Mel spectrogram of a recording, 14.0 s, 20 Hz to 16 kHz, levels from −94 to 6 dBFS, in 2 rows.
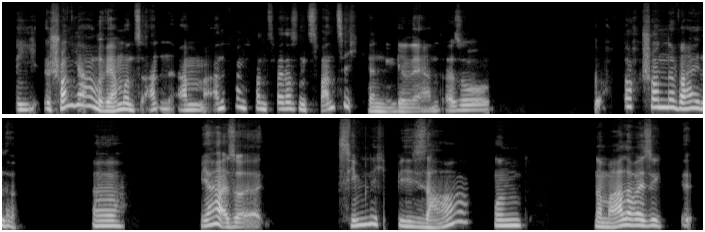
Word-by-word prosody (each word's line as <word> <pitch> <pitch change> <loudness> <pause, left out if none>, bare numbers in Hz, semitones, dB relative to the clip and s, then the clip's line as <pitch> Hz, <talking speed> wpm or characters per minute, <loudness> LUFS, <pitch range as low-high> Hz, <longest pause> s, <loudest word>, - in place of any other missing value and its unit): Äh, 175 +2 0
schon 225 - +3
Jahre. 295 - +3
Wir 135 - +5
haben 185 +5 +4
uns 170 -4 +1
an 200 +4 -5
am 165 +1 -1
Anfang 230 +2 -2
von 205 -5 -2
2020 200 - -3
kennengelernt. 120 - -4
Also 85 +1 -2 1.0
doch - - -7
doch 270 0 -3
schon 255 -1 +3
'ne 245 -2 +4
Weile. 200 - +3 0.7
Äh, 170 0 +2 0.8
ja, 195 +7 +5
also, 135 +1 +4
äh, - - -2 0.8
ziemlich 205 +5 0
bizarr 155 - 0 0.2
und 180 0 +2 0.7
normalerweise, 170 +5 +4 0.2
äh, 180 - -7
180 Hz, 115 wpm, -24 LUFS, 155-220 Hz, 1.0 s, Wir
